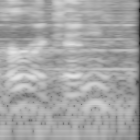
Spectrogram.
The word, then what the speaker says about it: Hurricane: the legendary Spitfire and Hurricane or Hurricane, as it's pronounced by those who flew them, in which the Allies went on to turn the tide of the war.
